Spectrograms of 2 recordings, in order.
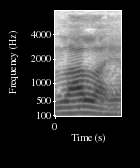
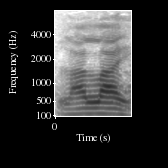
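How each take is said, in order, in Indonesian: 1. Bunyi i di akhir kata tidak diucapkan dengan jelas. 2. Bunyi i di akhir kata diucapkan dengan jelas. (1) "bukan lalai ya" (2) "ada i-nya"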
